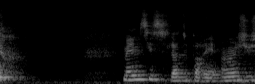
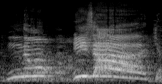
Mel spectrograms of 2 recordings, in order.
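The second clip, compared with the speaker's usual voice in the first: crié très fort et aigu; cri de refus; 10 semitones higher, 18 dB louder, much slower than usual. Acted. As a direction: coupe net le marchandage. Dieu refuse encore. (Dieu refuse, crié très fort)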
